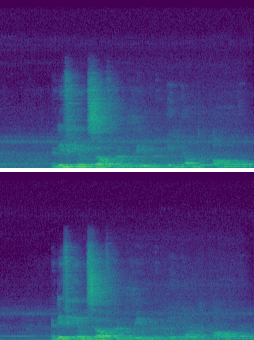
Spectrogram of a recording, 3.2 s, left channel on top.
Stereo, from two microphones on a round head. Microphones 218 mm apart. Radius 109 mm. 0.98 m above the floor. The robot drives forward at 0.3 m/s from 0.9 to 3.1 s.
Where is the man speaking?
75° right (ahead or behind), 0.7 m; by 2.0 s 55° right (ahead or behind), 0.8 m.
